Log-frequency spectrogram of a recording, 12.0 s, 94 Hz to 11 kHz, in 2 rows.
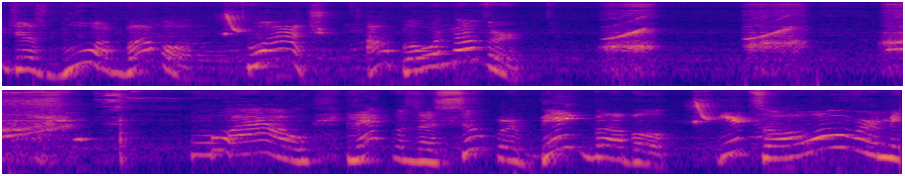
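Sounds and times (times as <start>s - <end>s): rising whistle-like tone: 4.0s - 6.8s.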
